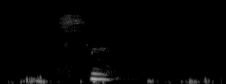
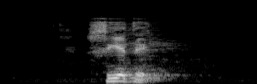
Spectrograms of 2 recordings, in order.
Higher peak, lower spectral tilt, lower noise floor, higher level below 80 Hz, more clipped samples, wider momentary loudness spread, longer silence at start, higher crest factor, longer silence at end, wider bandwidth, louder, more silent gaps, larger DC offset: second, -18 dBFS vs -2 dBFS; first, -6.5 dB/octave vs -4.5 dB/octave; second, -58 dBFS vs -72 dBFS; second, -64 dBFS vs -58 dBFS; neither; first, 25 LU vs 15 LU; second, 0.25 s vs 0.9 s; about the same, 22 dB vs 20 dB; second, 0.15 s vs 0.95 s; first, 11.5 kHz vs 9.4 kHz; second, -38 LUFS vs -18 LUFS; neither; neither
